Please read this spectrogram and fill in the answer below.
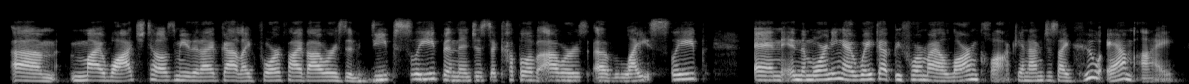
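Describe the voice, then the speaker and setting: An ordinary speaking voice from a woman, medium in pitch with ordinary pitch variation, at a moderate pace and very even loudness. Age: 40s. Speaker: customer giving testimonial. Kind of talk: testimony.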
